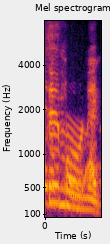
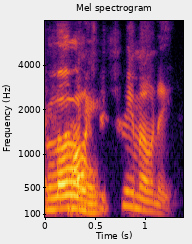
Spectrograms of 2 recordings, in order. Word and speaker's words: Shimony: Is it Simony or Shimony? You're Am I saying it wrong? Shimony? Shimony. I would say Simony, but he said Shimony. It's S-H, is it?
